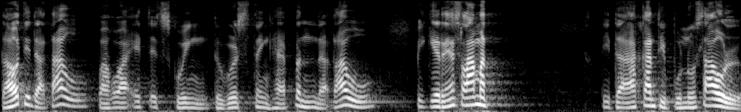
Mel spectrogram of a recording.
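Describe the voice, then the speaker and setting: Over a very clean recording with a silent background, a man talks at a moderate pace with very wide pitch swings. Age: 70s. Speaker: preacher. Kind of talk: sermon.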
